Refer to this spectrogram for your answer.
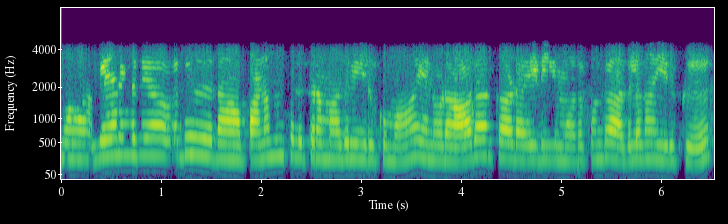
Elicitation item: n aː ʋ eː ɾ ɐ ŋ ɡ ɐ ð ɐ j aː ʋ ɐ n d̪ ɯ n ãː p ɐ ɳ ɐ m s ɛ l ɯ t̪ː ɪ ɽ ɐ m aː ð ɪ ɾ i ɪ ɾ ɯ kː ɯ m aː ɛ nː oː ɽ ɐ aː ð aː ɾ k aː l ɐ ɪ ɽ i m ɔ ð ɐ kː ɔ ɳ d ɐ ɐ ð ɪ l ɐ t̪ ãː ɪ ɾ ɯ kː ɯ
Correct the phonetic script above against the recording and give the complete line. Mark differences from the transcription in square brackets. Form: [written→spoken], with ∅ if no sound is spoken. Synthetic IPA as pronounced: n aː ʋ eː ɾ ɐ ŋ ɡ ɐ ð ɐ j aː ʋ ɐ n d̪ ɯ n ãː p ɐ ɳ ɐ m s ɛ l ɯ t̪ː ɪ [ɽ→ɾ] ɐ m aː ð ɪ ɾ i ɪ ɾ ɯ kː ɯ m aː ɛ nː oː ɽ ɐ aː ð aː ɾ k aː [l→ɽ] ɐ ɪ ɽ i m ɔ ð ɐ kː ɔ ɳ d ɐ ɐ ð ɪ l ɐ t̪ ãː ɪ ɾ ɯ kː ɯ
